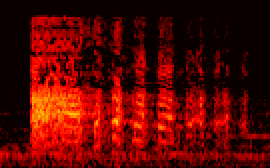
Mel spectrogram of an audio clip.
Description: Gruesome Giggling

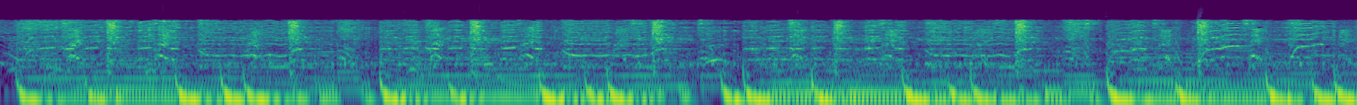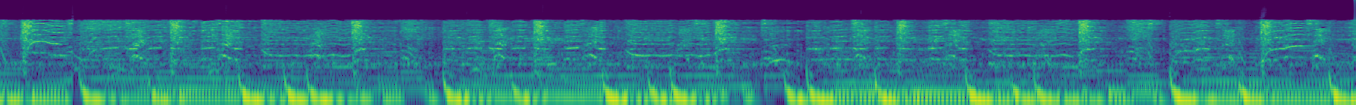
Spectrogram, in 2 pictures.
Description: bgm

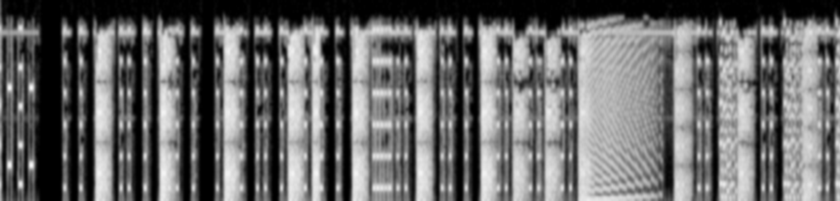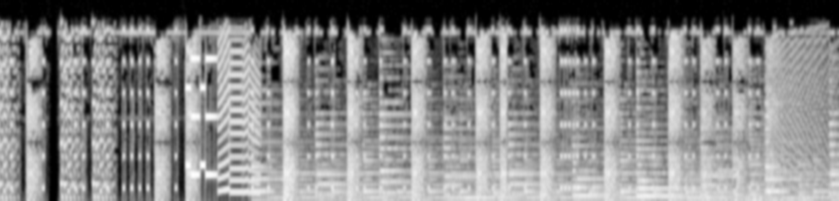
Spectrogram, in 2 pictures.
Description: Tetris Drop

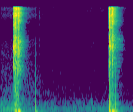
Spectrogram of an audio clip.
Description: Automatic knife

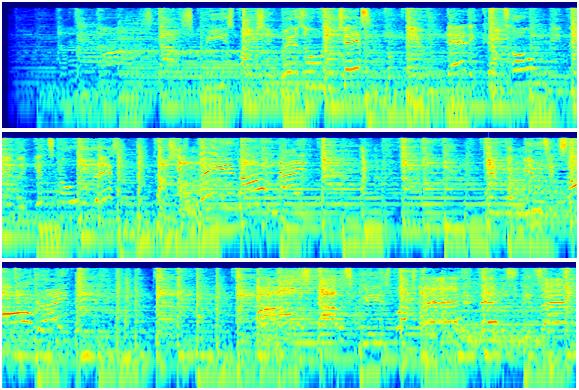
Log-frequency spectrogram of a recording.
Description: Squeeze Box

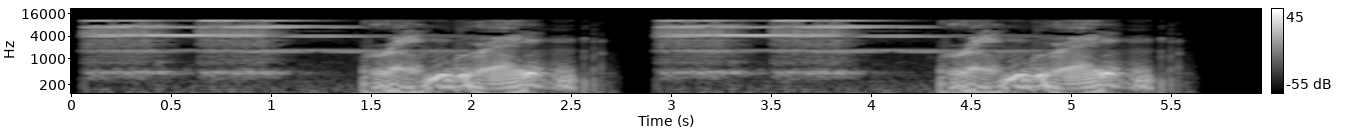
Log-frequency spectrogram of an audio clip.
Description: Burping

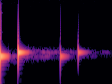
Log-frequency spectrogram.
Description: Charging

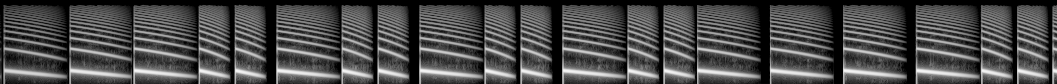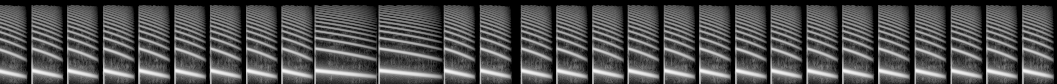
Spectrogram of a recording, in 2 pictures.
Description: Super Clock Alarm

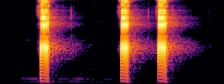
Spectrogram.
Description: Short duck call

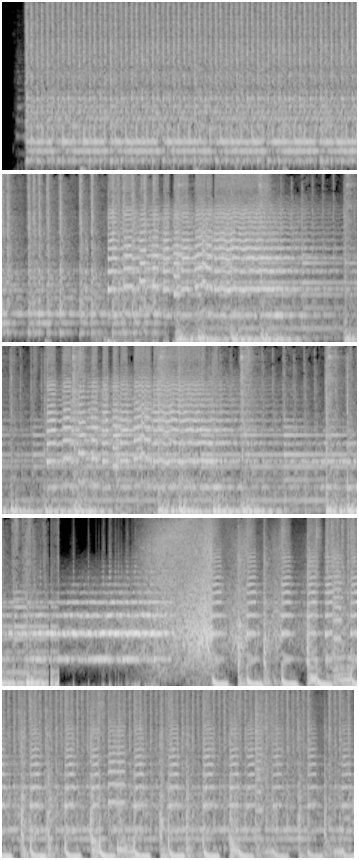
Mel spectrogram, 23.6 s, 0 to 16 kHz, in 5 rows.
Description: Dhol; Ipl4 Vs

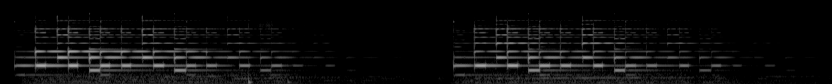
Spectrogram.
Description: Ringtone; Sprint

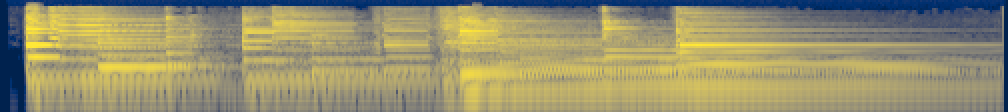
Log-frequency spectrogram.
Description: Nokia Guitar Remized

